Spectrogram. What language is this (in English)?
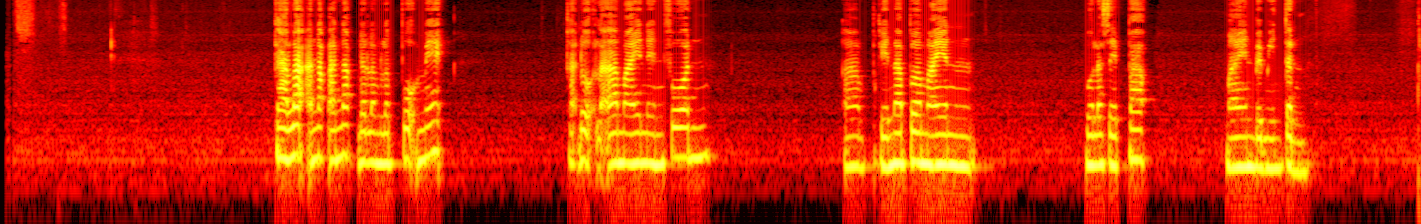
Mainstream Kenyah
